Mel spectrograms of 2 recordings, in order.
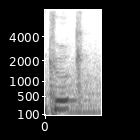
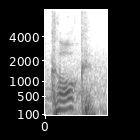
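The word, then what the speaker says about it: Koch: Kenton Cook, or Cock, whichever you prefer. I always thought that Kenton pronounced it Cook, in truth, but that's fine.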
